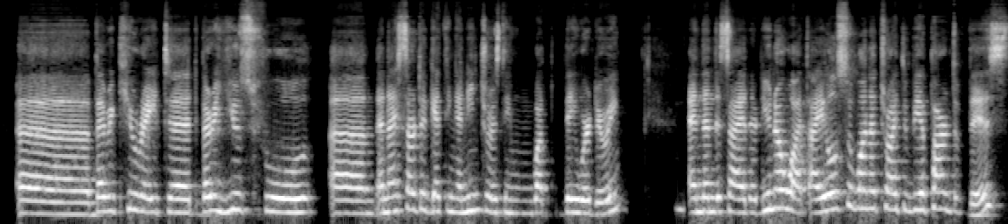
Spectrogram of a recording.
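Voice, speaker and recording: A woman with an Italian accent, fairly high in pitch, at a moderate pace with fairly even intonation. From Italy. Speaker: bullet journal artist. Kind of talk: casual interview chat. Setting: livestream video call.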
